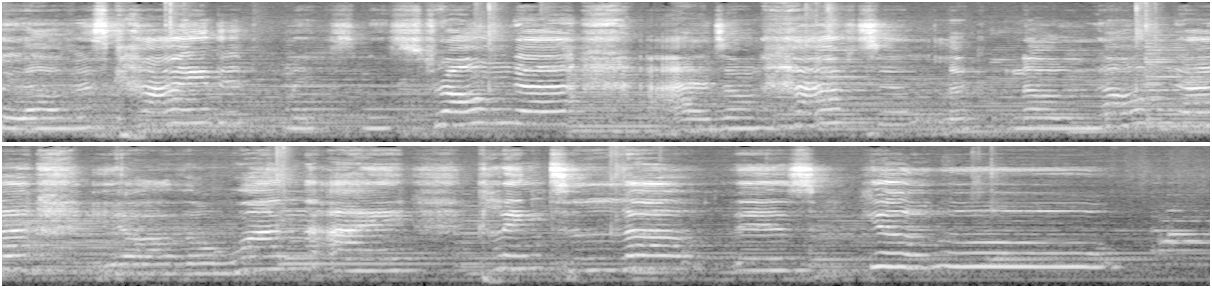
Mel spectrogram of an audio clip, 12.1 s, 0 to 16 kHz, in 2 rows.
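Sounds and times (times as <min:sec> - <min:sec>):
woman singing: 0:00.0 - 0:11.8
piano: 0:00.0 - 0:12.0.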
